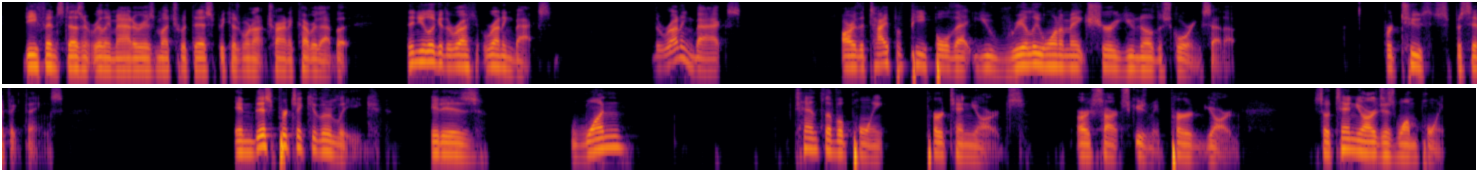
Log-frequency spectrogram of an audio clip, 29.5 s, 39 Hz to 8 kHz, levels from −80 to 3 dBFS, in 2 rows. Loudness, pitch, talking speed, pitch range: -27 LUFS, 115 Hz, 150 wpm, 105-130 Hz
